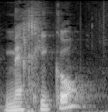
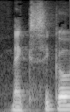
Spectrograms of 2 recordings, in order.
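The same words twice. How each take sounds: First: The word is said with Spanish pronunciation. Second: The word is said with English pronunciation. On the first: "Mexico in Spanish" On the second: "Mexico in English"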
